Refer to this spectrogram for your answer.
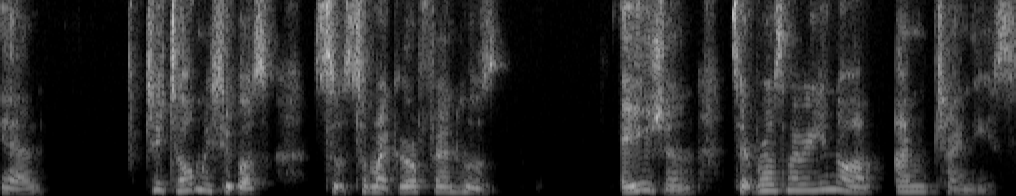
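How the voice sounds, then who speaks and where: A woman with an American accent, animated tone, lively intonation, somewhat breathy delivery and moderate pace. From California. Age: 60s. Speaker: educator and diversity trainer. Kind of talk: online workshop presentation.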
